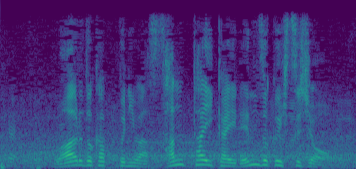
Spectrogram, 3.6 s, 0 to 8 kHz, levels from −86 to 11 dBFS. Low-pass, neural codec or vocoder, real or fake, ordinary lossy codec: 7.2 kHz; none; real; none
